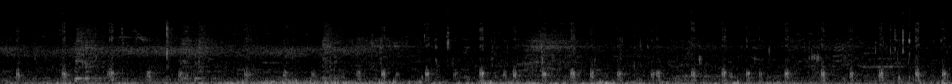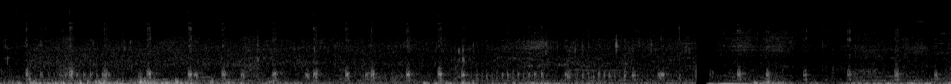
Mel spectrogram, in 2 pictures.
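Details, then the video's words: Captive ring-tailed lemurs (Lemur catta) at Tierpark Ströhen utter rapid, evenly spaced low clicks and grunts, occasionally denser, over a muffled rumbling enclosure ambience. "Die Laute des Kattas - ( Lemur catta )"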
